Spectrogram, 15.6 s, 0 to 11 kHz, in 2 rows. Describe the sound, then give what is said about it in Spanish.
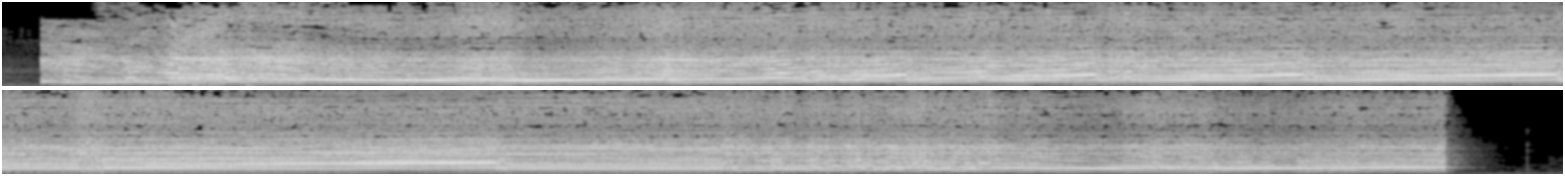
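A Renault V10 Formula 1 racing engine, driven by Fernando Alonso at Magny-Cours, screams at very high revs, its piercing pitch climbing and dropping through quick gear changes, loud and continuous for about fifteen seconds, with no voices. “Eh, V10 eh, de Renault, Fernando Alonso a los mandos, Magnicurs.”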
